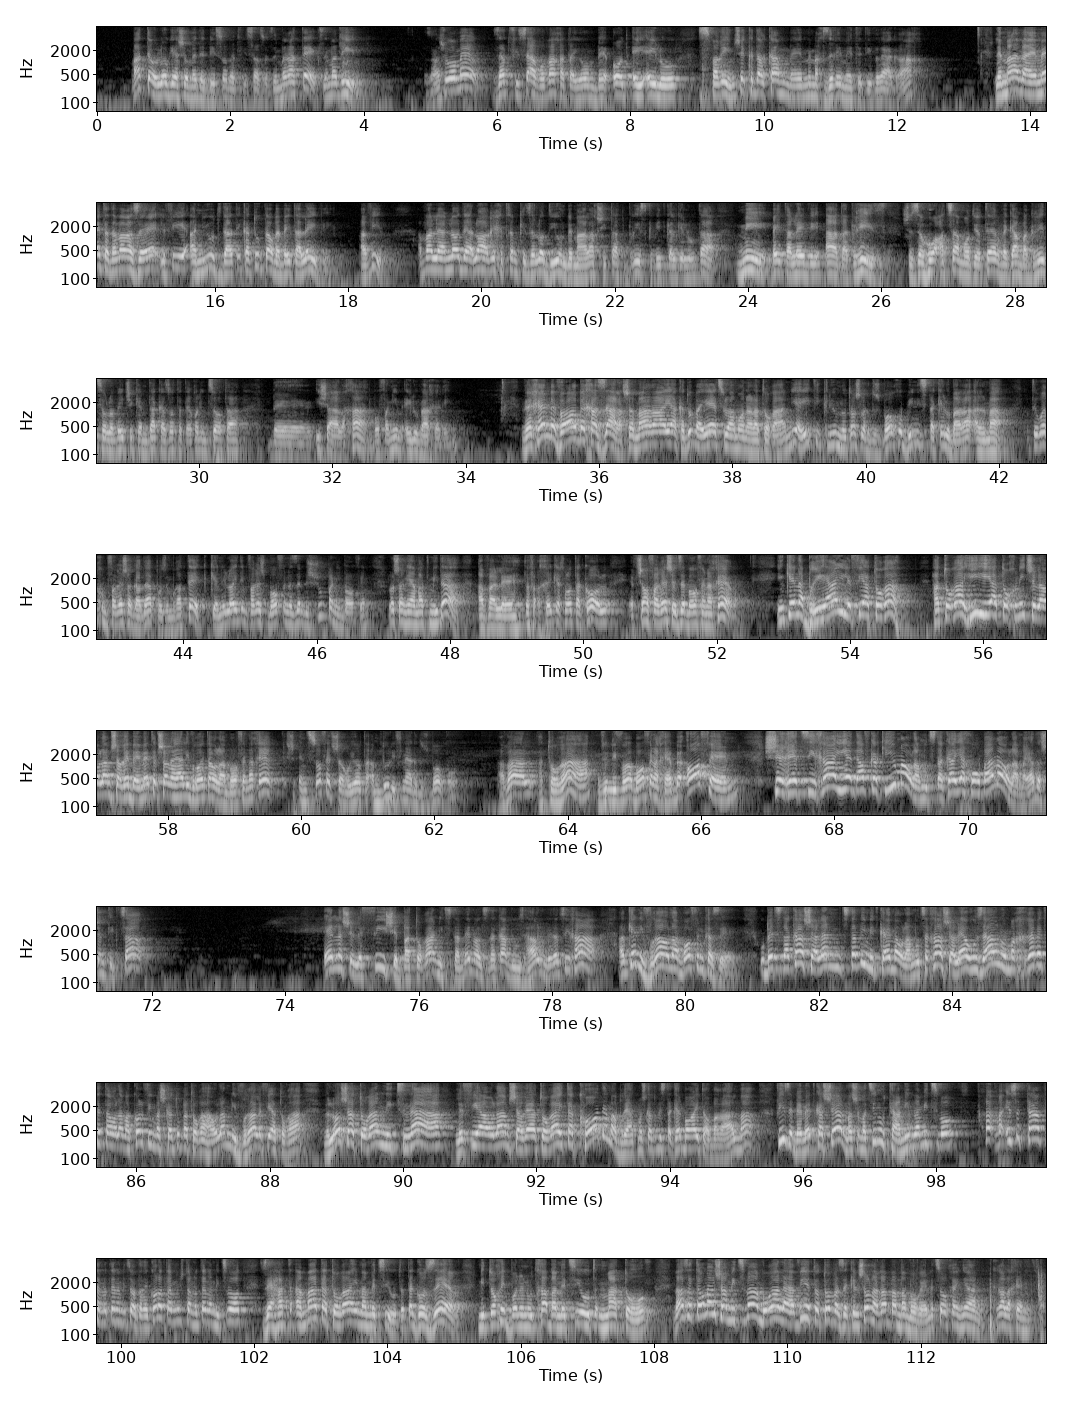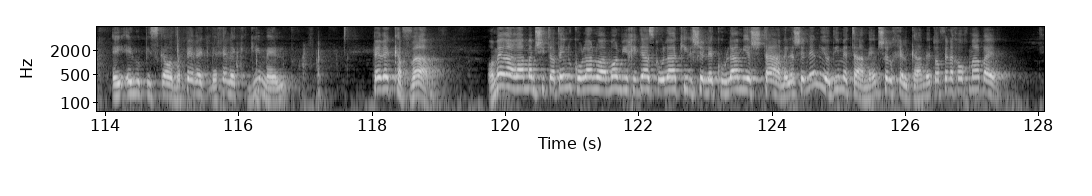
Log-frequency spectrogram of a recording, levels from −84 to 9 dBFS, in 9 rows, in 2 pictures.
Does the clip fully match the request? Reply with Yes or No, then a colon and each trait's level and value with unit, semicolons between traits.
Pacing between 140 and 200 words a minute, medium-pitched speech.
Yes: average, 145 wpm; medium, 170 Hz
